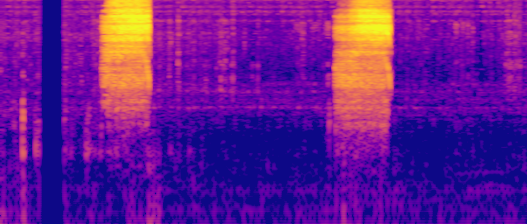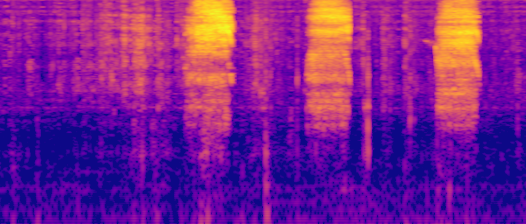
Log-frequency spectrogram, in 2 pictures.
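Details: Barn owls at a nest near Oak Harbor, Ohio, in Ottawa National Wildlife Refuge. The male delivers food while the female shares a meal with the first-hatched owlet. Five long, harsh hissing screeches are separated by pauses of one to three seconds.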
